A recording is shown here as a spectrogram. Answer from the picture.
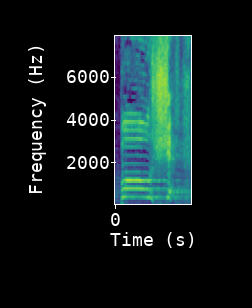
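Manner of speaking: sudden indignant outburst; outraged cry. Real, not acted. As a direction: blurt it out in disgust. Outburst at office menorah.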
